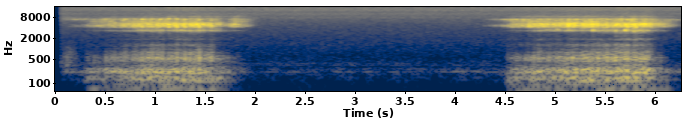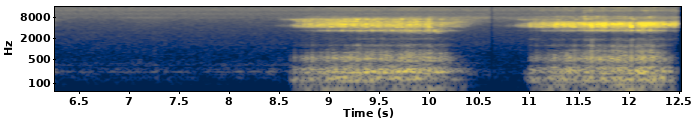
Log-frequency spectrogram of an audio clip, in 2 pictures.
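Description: Loud rattling snores on each in-breath, about four breaths in twelve seconds, quiet pauses between; heavy snoring.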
